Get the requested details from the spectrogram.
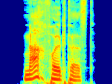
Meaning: inflection of nachfolgen: 1. second-person singular dependent preterite 2. second-person singular dependent subjunctive II
- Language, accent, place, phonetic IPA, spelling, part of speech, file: German, Germany, Berlin, [ˈnaːxˌfɔlktəst], nachfolgtest, verb, De-nachfolgtest.ogg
